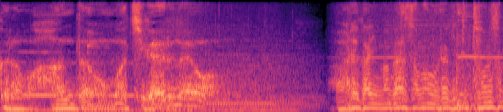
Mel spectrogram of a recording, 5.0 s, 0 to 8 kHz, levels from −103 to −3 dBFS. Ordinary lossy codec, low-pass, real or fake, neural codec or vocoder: none; 7.2 kHz; real; none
